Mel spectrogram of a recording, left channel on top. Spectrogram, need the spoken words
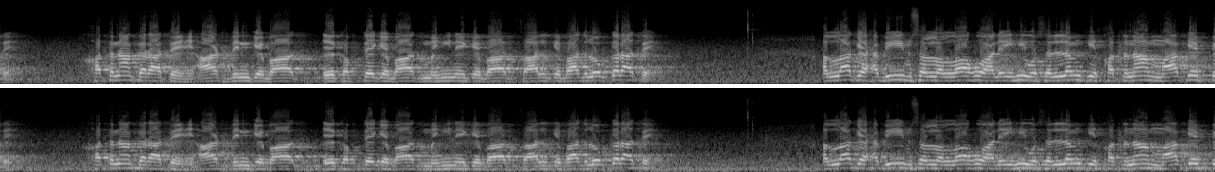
ہیں، ختنہ کراتے ہیں، 8 دن کے بعد، 1 ہفتے کے بعد، مہینے کے بعد، سال کے بعد لوگ کراتے ہیں۔ اللہ کے حبیب صلی اللہ علیہ وسلم کی ختنہ ماں کے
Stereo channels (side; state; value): both; normal; correlation 0.71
